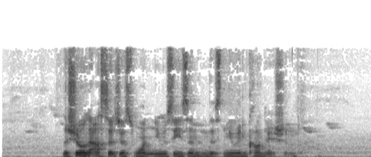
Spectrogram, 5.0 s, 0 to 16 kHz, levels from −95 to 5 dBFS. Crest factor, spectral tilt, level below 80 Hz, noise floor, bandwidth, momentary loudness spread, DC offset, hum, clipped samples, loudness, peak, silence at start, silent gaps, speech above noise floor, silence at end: 18 dB; -4 dB/octave; -46 dBFS; -49 dBFS; 11.5 kHz; 12 LU; under 0.1%; none; under 0.1%; -19 LUFS; -2 dBFS; 0.85 s; none; 30 dB; 0.65 s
